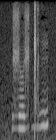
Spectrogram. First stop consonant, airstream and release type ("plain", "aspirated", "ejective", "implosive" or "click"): click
